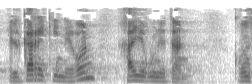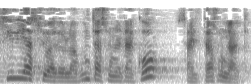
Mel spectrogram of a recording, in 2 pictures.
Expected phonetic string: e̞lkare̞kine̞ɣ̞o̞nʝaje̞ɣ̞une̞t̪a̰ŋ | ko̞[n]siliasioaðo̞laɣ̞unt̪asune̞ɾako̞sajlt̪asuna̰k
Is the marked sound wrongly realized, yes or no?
no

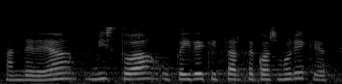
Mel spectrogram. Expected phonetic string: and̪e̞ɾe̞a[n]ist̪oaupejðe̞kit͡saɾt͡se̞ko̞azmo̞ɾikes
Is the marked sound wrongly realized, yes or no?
yes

